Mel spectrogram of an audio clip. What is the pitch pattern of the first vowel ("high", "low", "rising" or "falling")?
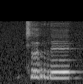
high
